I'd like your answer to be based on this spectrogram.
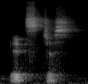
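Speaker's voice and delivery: usual speaking voice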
